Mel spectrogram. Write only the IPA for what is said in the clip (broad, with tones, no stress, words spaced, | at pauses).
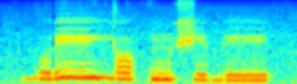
bo˧ ɾeː˦ jɔ˧kũ˨ ʃe˨beː˨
